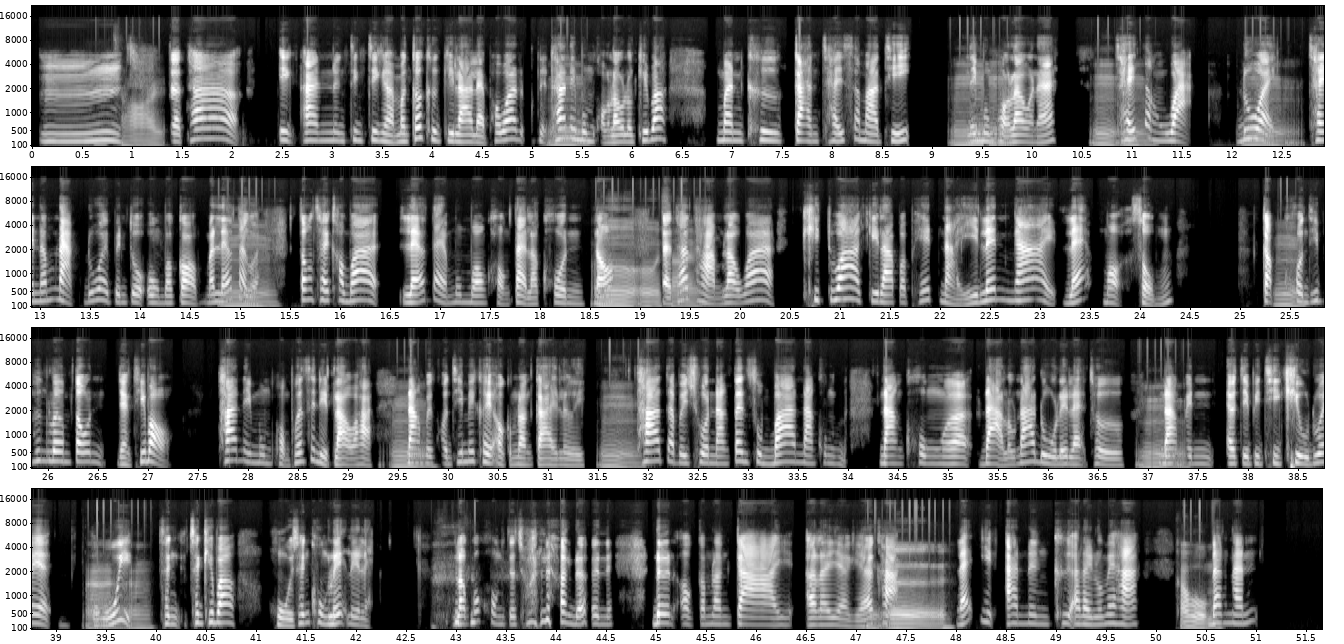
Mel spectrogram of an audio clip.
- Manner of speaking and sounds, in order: distorted speech; tapping; other background noise; chuckle; laughing while speaking: "ชวนนางเดิน น"
- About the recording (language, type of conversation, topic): Thai, unstructured, กีฬาประเภทไหนที่คนทั่วไปควรลองเล่นดู?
